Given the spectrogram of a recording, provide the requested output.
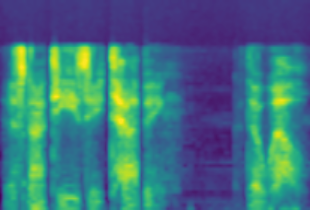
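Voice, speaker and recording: Man voicing an ominous, slow-speaking ancient bony creature. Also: sits low, fairly even intonation, pushed and bright, in a whisper, dull audio, full character voice. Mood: brooding, sinister. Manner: slow, cryptic, menacing.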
